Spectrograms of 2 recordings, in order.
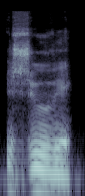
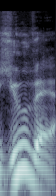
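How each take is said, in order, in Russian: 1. Слово начинается со звука zh. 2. Слово начинается со звука y. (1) "а Аргентина говорит «жуве»" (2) "а это э, «юве»"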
